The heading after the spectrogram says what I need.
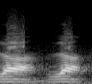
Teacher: जिस के उच्चारण में जीभ तालू से लुढ़क कर स्पर्श करे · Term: लुंठित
